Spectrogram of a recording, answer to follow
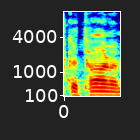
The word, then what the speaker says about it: Katana: So her name's Katana, not Katana. I've been pronouncing it wrong the whole time.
